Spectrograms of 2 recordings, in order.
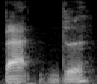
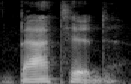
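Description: First: The ending d follows the t with no vowel. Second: A short vowel comes between the t and d. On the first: The speaker calls it wrong. "It's not bat-d" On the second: The speaker calls it right. "it's batted, right? So we get that little I"

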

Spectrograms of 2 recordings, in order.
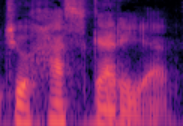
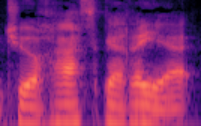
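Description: First: The double R is a breathy H-like sound. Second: The double R is a rolled trill. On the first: This is the later, Brazilian form of the sound. "and then to churrascaria" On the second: This is the older form of the sound. "it started as churrascaria"

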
